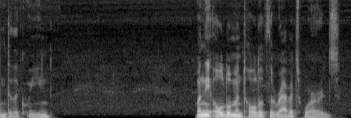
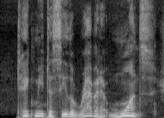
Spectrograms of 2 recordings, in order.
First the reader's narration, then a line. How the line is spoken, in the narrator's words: she cried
